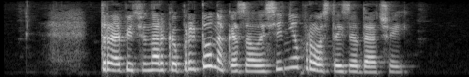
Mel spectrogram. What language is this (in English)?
Belarusian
